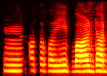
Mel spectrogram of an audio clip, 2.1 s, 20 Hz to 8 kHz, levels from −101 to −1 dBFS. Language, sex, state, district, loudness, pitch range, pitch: Rajasthani, female, Rajasthan, Nagaur, -21 LUFS, 215-230 Hz, 225 Hz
